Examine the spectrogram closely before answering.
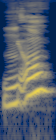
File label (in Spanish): dulce, Otomí, mujer; Percepción; INALI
